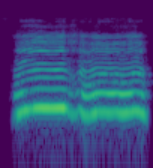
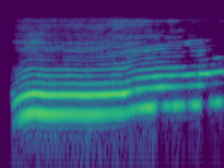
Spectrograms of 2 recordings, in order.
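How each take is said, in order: First: A flat hum in one tone. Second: A full hum resonating through mouth and throat. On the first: The speaker calls it wrong. "a kind of a flat tone hum" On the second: The speaker calls it right. "engaging your full mouth, your full palate, and your your throat"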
